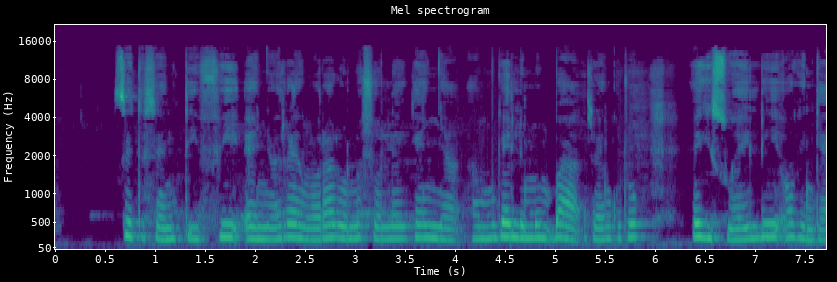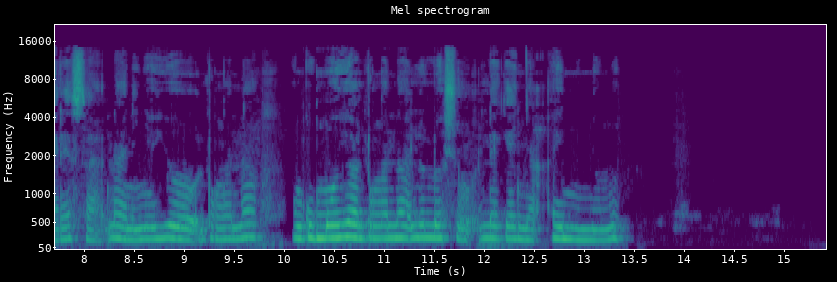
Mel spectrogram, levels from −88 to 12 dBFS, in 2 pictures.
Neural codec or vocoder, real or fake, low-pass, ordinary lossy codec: none; real; 14.4 kHz; MP3, 64 kbps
